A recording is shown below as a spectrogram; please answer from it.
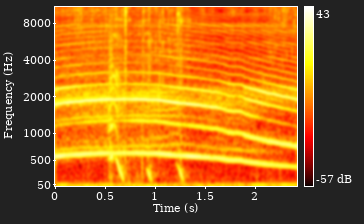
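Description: A man's voice holding one long, high, loud 'aaah' note, rising slightly and then sagging in pitch, as a comic wail. A few short downward-sliding sounds run underneath it in the middle.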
